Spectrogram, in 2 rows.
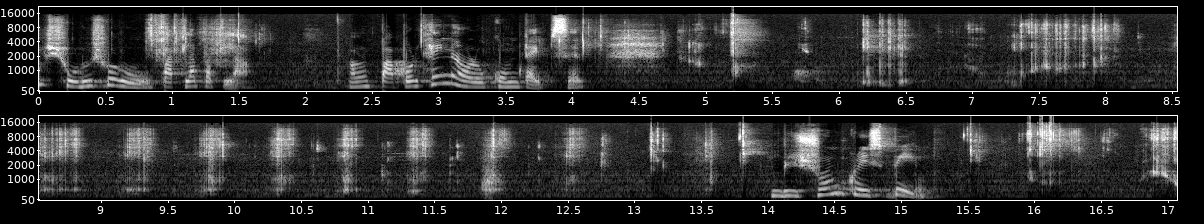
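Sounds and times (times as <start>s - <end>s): person crunching crisp biscuit: 0.8s - 1.8s, 6.2s - 13.9s, 15.4s - 17.0s.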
